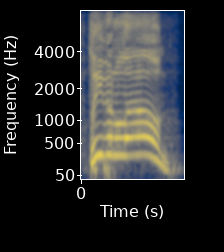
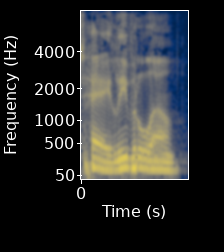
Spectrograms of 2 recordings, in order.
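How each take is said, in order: First: Man in the parable. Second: Low, restrained intervention; Jesus as advocate. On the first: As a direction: plead the case in a raised pitch. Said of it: "the man replied". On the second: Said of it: "the voice of Jesus, our advocate, says". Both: Acted.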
